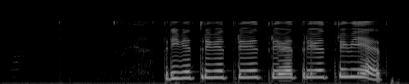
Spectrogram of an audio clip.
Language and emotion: Russian, positive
